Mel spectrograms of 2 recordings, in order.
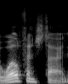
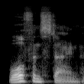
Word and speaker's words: Wolfenstein: Wolfenstein. Okay. Yeah. Wolfen. Yeah. The way you said is probably more correct, but the way Americans say it is Wolfenstein.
